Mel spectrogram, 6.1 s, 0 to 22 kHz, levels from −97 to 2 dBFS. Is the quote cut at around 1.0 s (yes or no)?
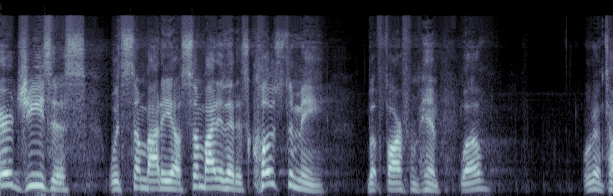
no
